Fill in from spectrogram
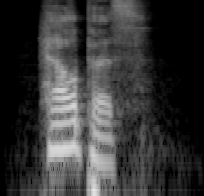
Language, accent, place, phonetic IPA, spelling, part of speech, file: German, Germany, Berlin, [ˈhɛʁpɛs], Herpes, noun, De-Herpes.ogg
- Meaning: herpes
